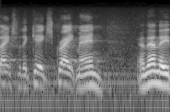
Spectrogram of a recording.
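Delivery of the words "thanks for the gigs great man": put-on English accent. Quoting a band's members calling him, in a put-on english accent. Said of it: "in an English accent".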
